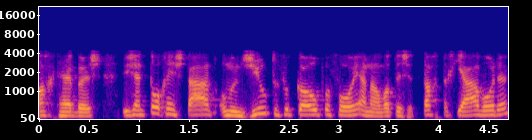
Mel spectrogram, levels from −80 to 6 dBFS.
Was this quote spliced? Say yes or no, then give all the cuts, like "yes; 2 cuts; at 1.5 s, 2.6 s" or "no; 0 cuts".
no; 0 cuts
